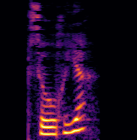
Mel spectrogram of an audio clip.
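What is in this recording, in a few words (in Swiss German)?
"bsorje", Alsatian; medecine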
